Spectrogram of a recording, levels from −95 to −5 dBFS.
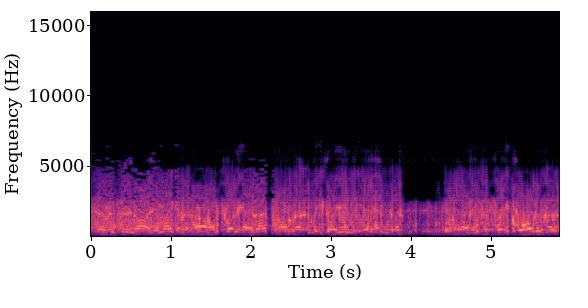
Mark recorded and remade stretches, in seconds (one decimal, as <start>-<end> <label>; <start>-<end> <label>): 0.0-1.1 recorded; 1.1-1.9 remade; 1.9-2.3 recorded; 2.3-5.9 remade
